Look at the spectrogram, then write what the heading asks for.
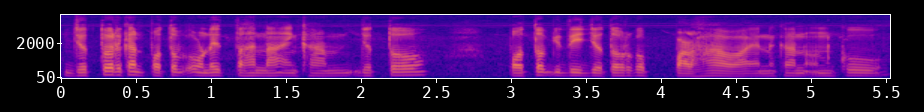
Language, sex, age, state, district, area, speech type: Santali, male, 30-45, Jharkhand, East Singhbhum, rural, spontaneous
